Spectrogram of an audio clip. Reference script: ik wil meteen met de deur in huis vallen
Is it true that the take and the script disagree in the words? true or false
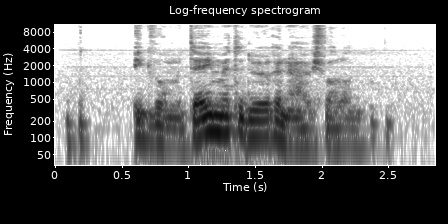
false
